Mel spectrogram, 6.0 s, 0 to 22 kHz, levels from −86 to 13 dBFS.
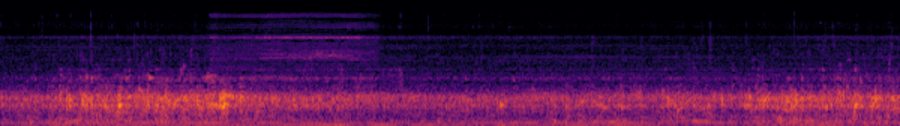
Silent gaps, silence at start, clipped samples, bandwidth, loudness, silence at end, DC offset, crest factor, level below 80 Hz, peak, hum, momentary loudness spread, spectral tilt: none; 0 s; under 0.1%; 15 kHz; -29 LUFS; 0 s; under 0.1%; 24 dB; -46 dBFS; -4 dBFS; none; 13 LU; -6 dB/octave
